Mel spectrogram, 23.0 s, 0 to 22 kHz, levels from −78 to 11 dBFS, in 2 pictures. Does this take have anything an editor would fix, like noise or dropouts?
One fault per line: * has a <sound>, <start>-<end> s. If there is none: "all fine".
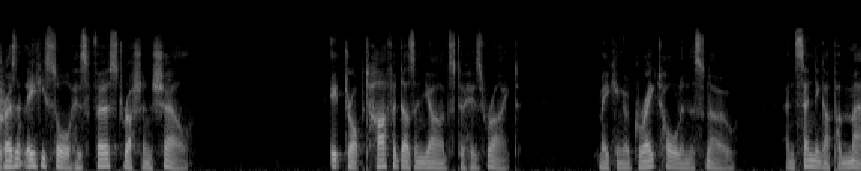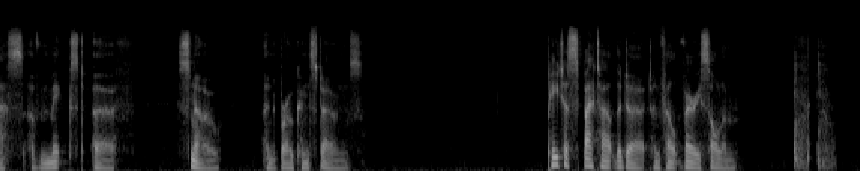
* has a cough, 22.0-22.7 s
